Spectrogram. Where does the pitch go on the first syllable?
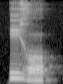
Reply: high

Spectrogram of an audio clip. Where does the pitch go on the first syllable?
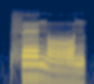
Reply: high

